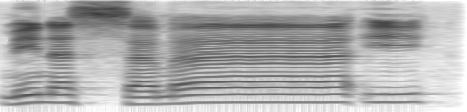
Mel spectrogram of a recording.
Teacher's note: alif mad bertemu dengan hamzah dalam satu perkataan, hukumnya mad wajib muttasil, kita panjangkan 4 harakat ataupun 5 harakat.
